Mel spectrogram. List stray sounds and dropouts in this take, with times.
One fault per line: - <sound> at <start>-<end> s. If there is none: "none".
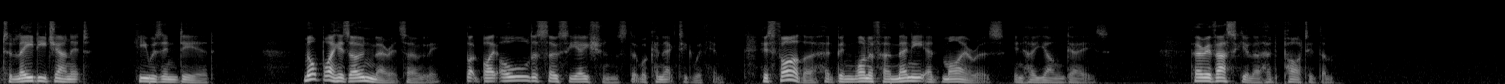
none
